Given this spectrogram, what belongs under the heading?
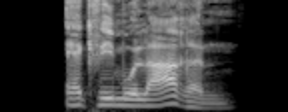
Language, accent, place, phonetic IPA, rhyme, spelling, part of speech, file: German, Germany, Berlin, [ˌɛkvimoˈlaːʁən], -aːʁən, äquimolaren, adjective, De-äquimolaren.ogg
- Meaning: inflection of äquimolar: 1. strong genitive masculine/neuter singular 2. weak/mixed genitive/dative all-gender singular 3. strong/weak/mixed accusative masculine singular 4. strong dative plural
